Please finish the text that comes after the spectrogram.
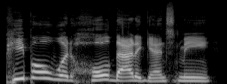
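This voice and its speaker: A man's voice: high-pitched, expressive, unhurried, clear, resonant tone, no room sound, clean studio sound. An American man giving casual, off-the-cuff livestream commentary in a rambling, sardonic, profane way. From United States. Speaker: live streamer, political commentator.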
